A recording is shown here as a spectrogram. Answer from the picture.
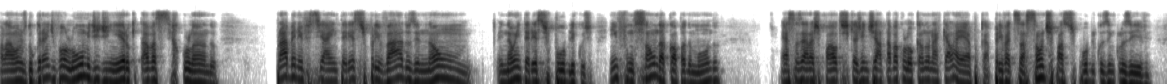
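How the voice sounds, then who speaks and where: A man with a plain, everyday voice speaks at a medium pitch and a fairly quick pace, his intonation fairly even. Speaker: activist. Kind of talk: panel debate talk. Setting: auditorium with audience.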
